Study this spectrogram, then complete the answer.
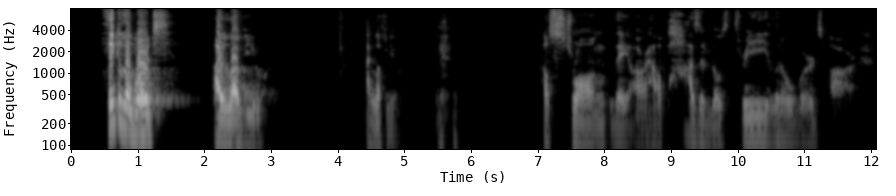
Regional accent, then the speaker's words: United States; She's from the Philippines, I'm from the United States, and she speaks Tagalog, and she speaks Wadai, and she speaks English.

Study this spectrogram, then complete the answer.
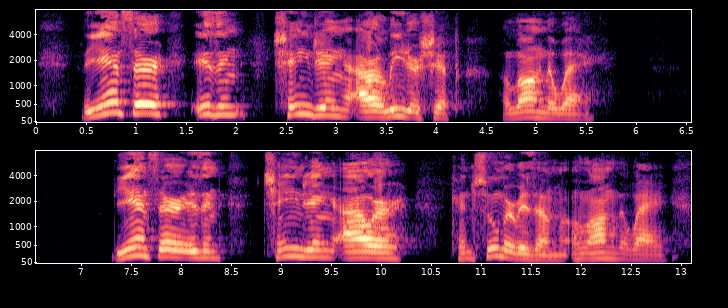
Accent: United States; maybe it's just because I'm American, I really don't feel responsible for other people's actions.

